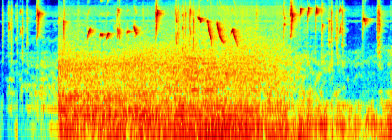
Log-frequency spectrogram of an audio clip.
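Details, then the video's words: Olive-backed sunbird song intended for training beginner birds: thin high chips and a series of quick falling whistled notes, fast and jittery, over background hiss and low hum. "MASTERAN KONIN/KOLIBRI NINJA buat konin pemula cepat gacor"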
